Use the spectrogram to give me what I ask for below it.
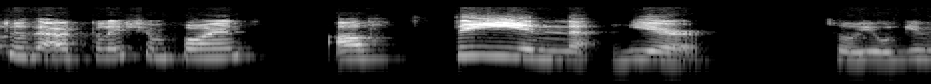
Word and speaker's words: س: They are the end of the tip, end of the tip, with the bottom of the lower central incisors from inside.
